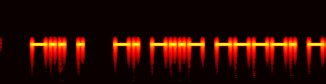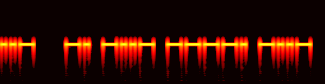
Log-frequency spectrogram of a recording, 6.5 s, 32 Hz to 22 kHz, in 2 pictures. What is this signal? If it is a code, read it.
Morse code, heard as a keyed tone, about 26 wpm, 700 Hz. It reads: DE NX9X NX9X
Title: Speed-Racing Common QSO Phrases - 22wpm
